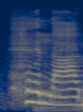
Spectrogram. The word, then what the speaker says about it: helado: Lalo, doesn't that say helado? No, Lela, you don't pronounce the H in Spanish.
